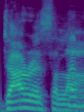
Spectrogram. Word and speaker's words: Dar es Salaam: how do you say that Dar es Salaam Dar es Salaam we say she's joining us Corey Grace welcome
